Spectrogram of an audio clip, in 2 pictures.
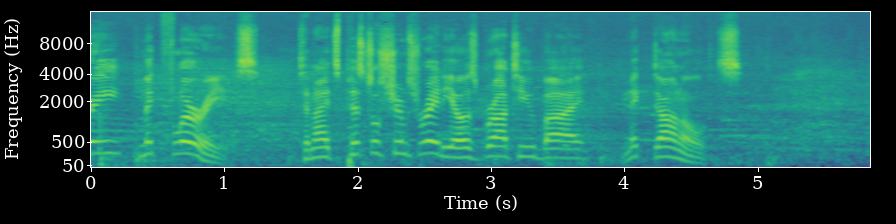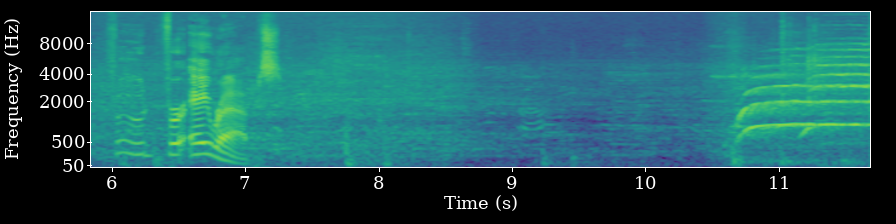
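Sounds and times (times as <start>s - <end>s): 
crowd cheering wildly: 0.0s - 8.7s, 10.4s - 11.6s
speech: 0.1s - 5.0s, 6.0s - 7.3s
whistles from a crowd: 10.4s - 11.4s.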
